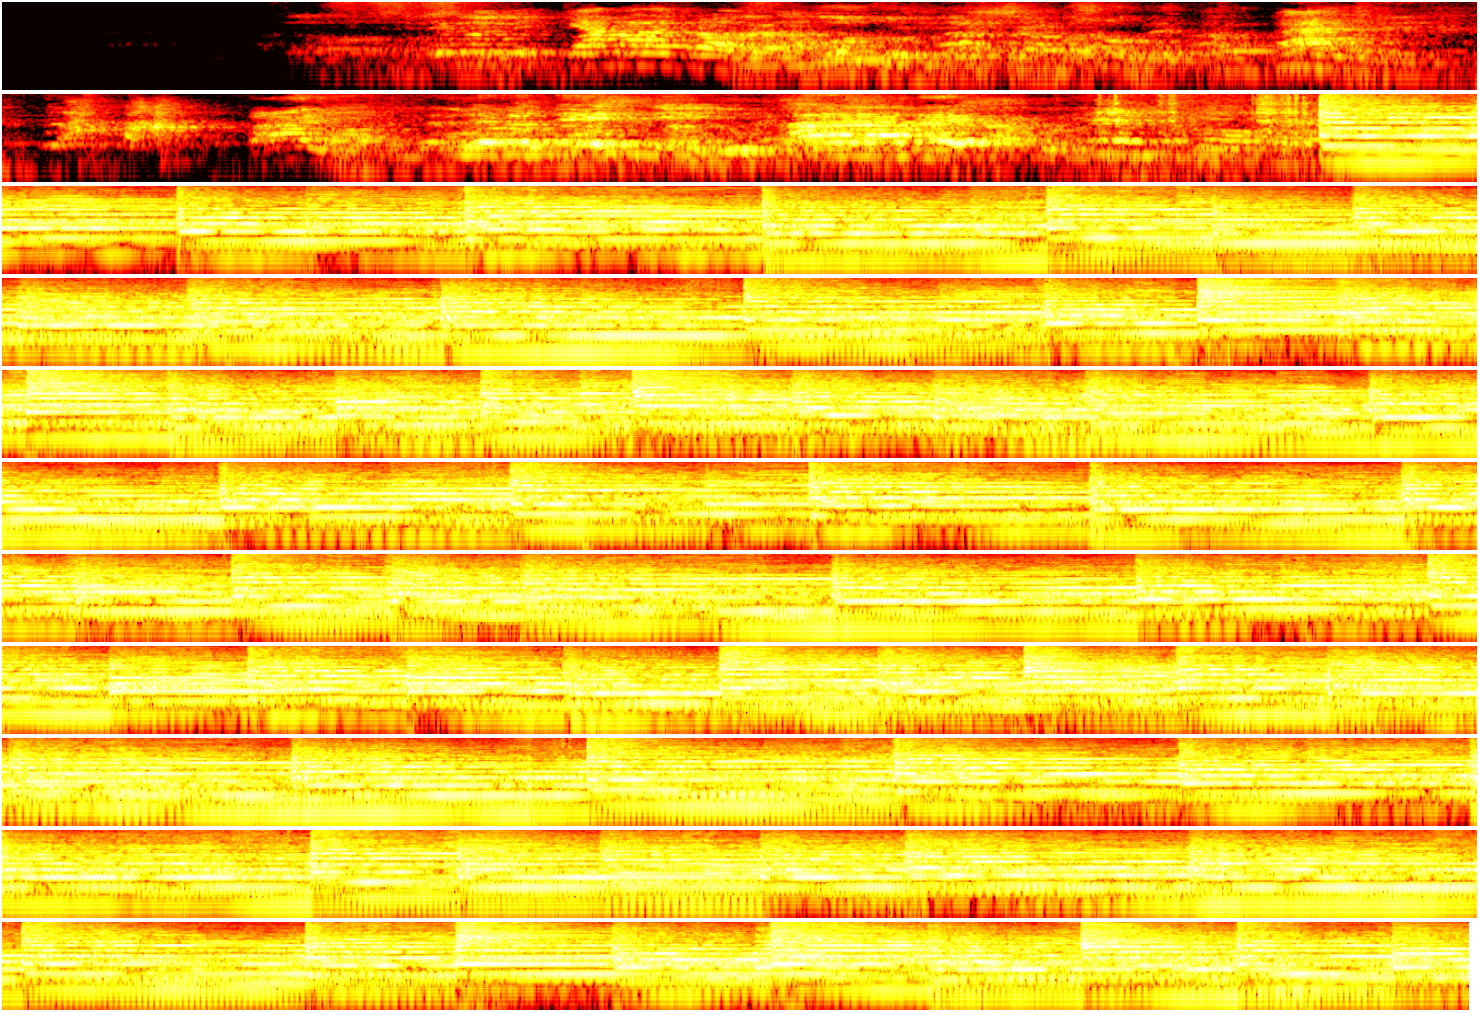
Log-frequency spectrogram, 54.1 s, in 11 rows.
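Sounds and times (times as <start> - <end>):
laughter: 2.7 - 7.5
church bells rung by bell ringers in doppio ribattuto: 9.1 - 54.0.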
